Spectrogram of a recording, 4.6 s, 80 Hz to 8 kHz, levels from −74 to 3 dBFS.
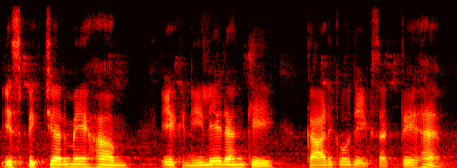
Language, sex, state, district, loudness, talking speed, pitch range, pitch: Hindi, male, Assam, Kamrup Metropolitan, -19 LUFS, 170 wpm, 115-135 Hz, 120 Hz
